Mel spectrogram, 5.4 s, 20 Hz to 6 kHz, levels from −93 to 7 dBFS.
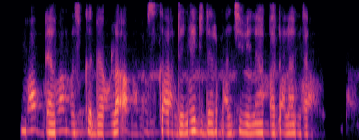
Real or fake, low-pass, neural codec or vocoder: fake; 5.4 kHz; codec, 24 kHz, 6 kbps, HILCodec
